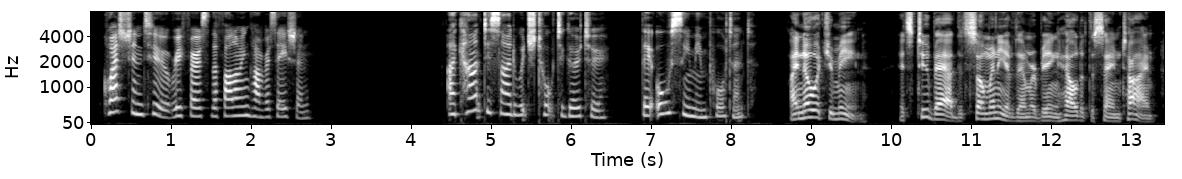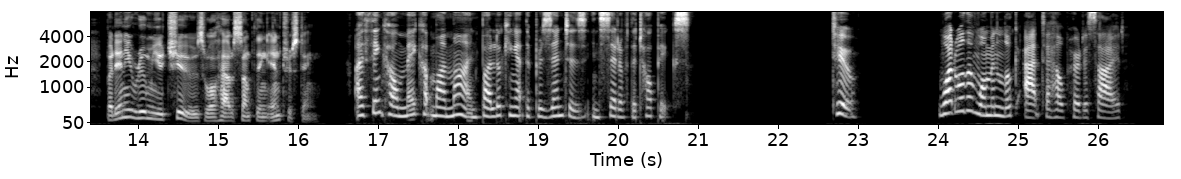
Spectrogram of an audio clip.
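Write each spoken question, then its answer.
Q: What will the woman look at to help her decide?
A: The presenters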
